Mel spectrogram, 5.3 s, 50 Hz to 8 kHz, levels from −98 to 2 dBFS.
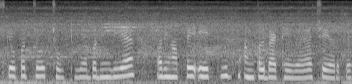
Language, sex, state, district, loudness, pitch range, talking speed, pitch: Hindi, female, Uttar Pradesh, Muzaffarnagar, -22 LUFS, 225-250 Hz, 205 wpm, 235 Hz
